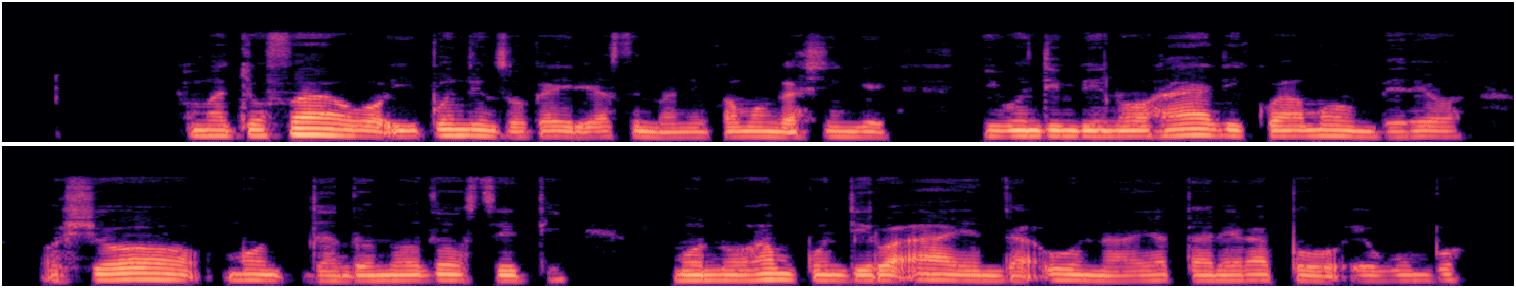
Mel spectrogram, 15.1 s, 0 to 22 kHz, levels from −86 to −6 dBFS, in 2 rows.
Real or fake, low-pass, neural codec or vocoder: fake; 9.9 kHz; vocoder, 48 kHz, 128 mel bands, Vocos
